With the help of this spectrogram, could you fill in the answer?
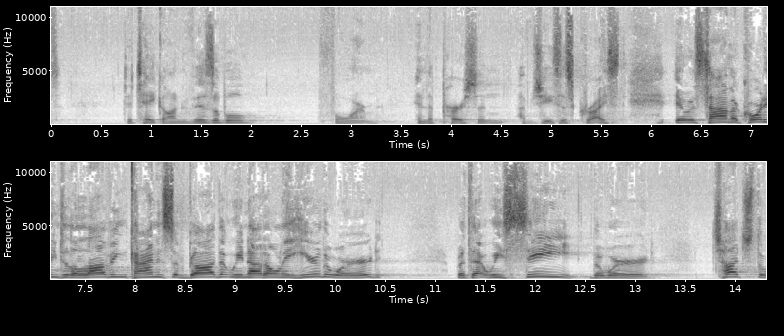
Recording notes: At Redeemer Presbyterian Church in Charleston, SC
